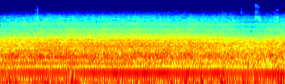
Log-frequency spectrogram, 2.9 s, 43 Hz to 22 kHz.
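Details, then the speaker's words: 2019 Can-Am Ryker Rally at idle. A light, fast clatter from the top end over a steady idle; mechanic suspects hydraulic tappet/lifter noise, mild but more than usual. "I hear some little bit of lifter noise when it's idling."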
